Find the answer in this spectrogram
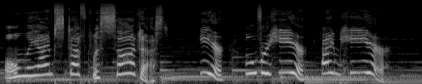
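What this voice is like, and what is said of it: High, squeaky doll voice. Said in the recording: “a high, squeaky voice”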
